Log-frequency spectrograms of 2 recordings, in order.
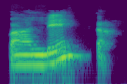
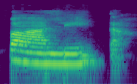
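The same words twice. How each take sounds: First: The stress is on the second syllable. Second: The stress is on the first syllable. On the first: "Hagamos mayor fuerza de voz en la sílaba le" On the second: "Hagamos mayor fuerza de voz en la sílaba pa"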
